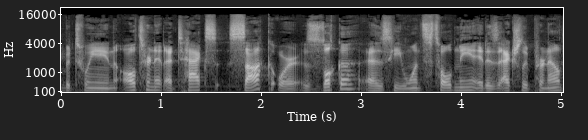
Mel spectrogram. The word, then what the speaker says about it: Socke: it is actually pronounced if you're German like he is that is how you should pronounce it but I'm probably just going to stick to Sock because I'm American and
